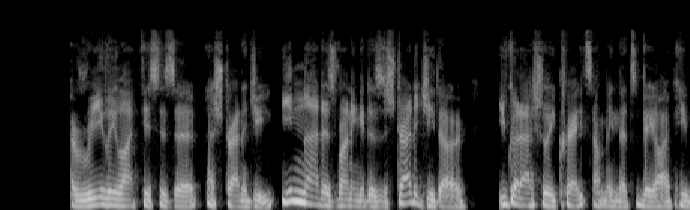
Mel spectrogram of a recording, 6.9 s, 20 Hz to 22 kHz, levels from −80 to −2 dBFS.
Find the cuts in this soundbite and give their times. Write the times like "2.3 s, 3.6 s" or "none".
2.7 s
